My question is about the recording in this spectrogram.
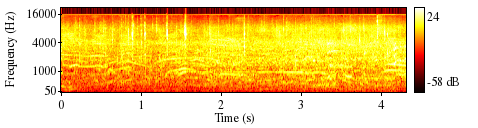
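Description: A large outdoor crowd chattering, with many voices overlapping and no single clear talker.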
